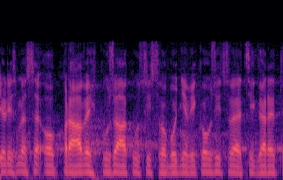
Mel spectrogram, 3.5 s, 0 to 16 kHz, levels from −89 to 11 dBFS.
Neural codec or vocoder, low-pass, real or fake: codec, 16 kHz, 8 kbps, FunCodec, trained on Chinese and English, 25 frames a second; 7.2 kHz; fake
